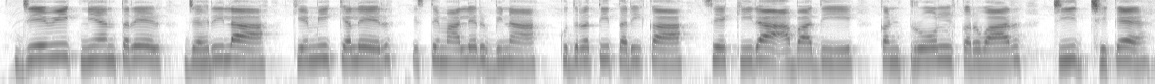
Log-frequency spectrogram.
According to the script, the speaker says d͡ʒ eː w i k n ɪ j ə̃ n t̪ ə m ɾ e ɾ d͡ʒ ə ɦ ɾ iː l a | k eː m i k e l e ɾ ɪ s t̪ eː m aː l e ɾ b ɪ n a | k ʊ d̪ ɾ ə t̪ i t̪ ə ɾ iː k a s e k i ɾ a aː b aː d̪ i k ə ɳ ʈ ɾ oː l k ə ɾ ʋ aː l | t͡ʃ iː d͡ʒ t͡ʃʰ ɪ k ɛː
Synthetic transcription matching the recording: d͡ʒ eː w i k n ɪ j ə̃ n t̪ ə ɾ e ɾ d͡ʒ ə ɦ ɾ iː l a | k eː m i k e l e ɾ ɪ s t̪ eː m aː l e ɾ b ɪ n a | k ʊ d̪ ɾ ə t̪ i t̪ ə ɾ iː k a s e k i ɾ a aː b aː d̪ i k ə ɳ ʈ ɾ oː l k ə ɾ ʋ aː ɾ | t͡ʃ iː d͡ʒ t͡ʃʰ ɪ k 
